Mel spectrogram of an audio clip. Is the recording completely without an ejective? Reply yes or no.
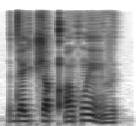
no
